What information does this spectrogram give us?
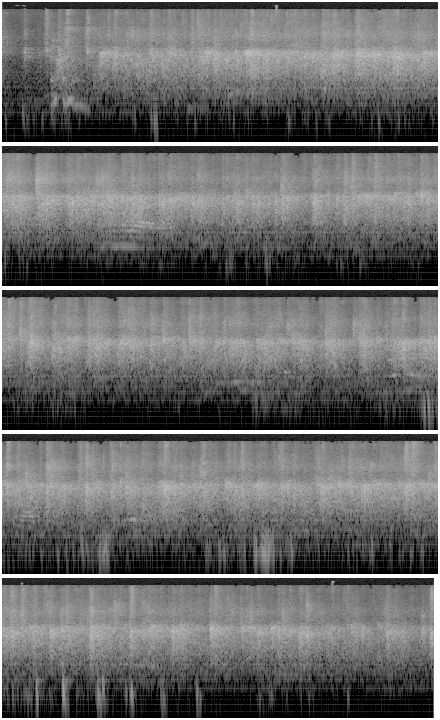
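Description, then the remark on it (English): A large church audience applauds warmly, dense steady clapping filling the room for about twenty seconds without fading, with faint scattered voices beneath it. “That clap is for Jesus, right?”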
